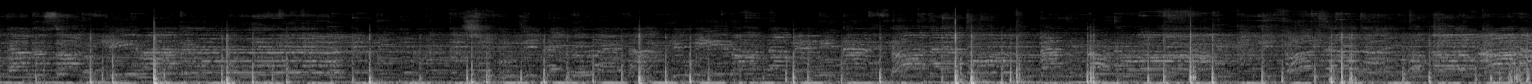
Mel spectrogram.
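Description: Aerial firework shells bursting in a rapid, irregular series of sharp reports, with music playing alongside.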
